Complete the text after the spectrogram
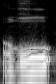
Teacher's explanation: غین کو موٹا ادا کرنا ہے اور یہ واو مدہ ہے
